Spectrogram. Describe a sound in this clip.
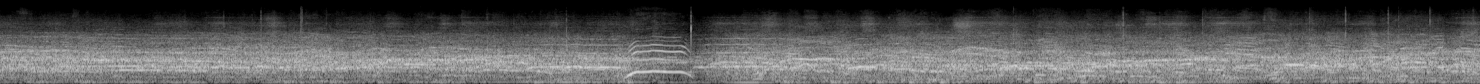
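A large crowd of young people cheers and shouts loudly in an echoing hall.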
